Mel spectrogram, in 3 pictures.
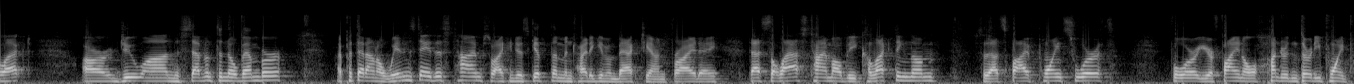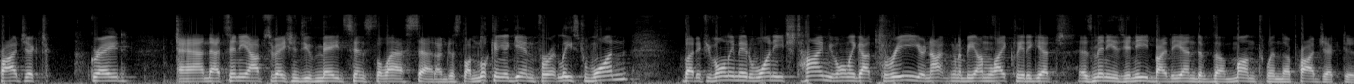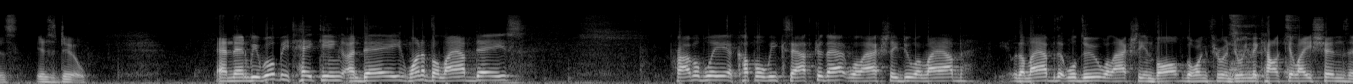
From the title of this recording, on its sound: Live Class Lecture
